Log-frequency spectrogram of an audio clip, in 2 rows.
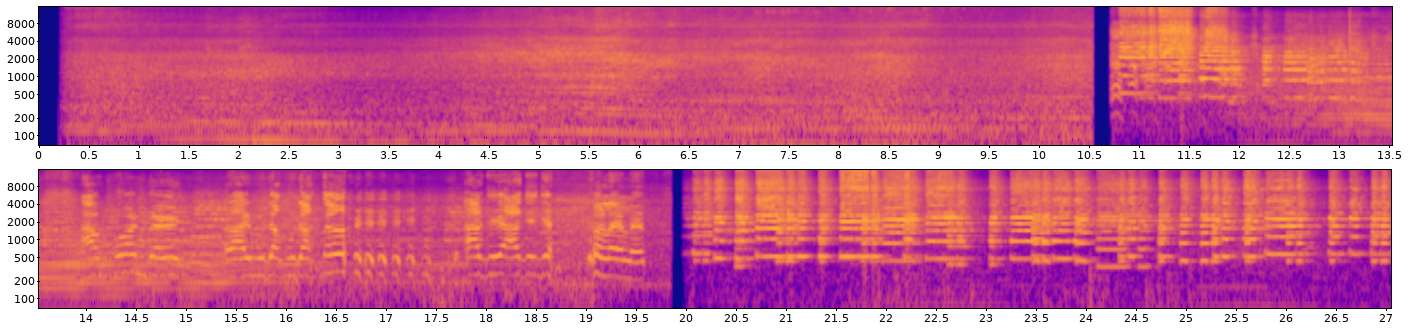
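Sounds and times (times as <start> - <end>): traffic noise: 0.2 - 27.0
multi-tone bus horn tune: 10.7 - 17.9, 20.0 - 27.0
heavy vehicle engine running: 12.0 - 15.8.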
